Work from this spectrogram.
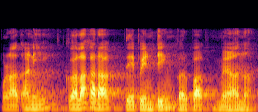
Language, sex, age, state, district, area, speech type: Goan Konkani, male, 18-30, Goa, Bardez, urban, spontaneous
